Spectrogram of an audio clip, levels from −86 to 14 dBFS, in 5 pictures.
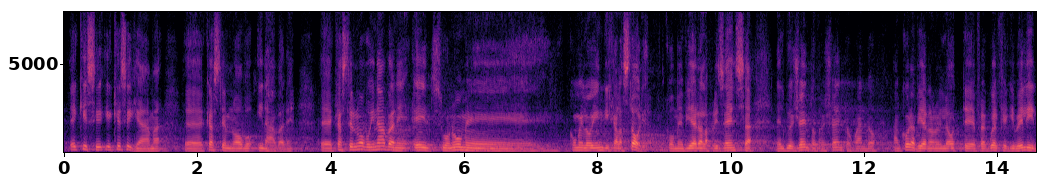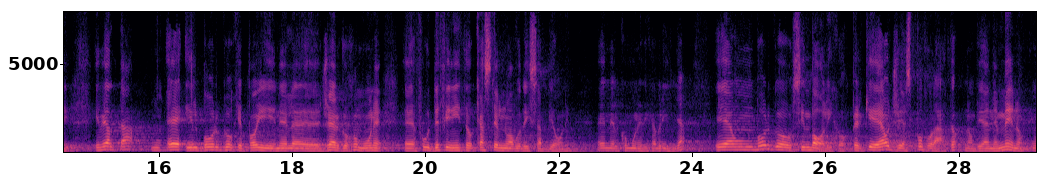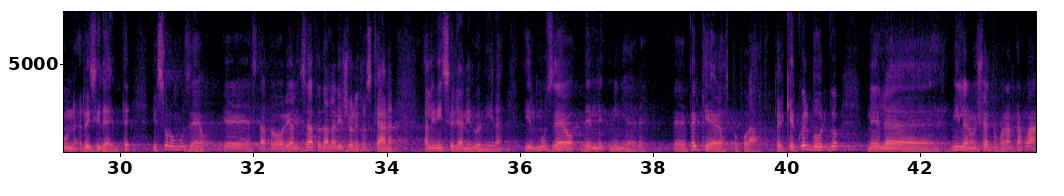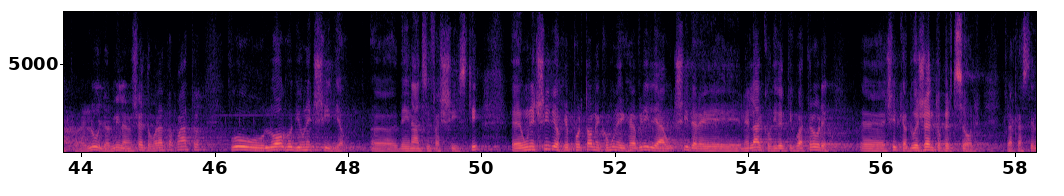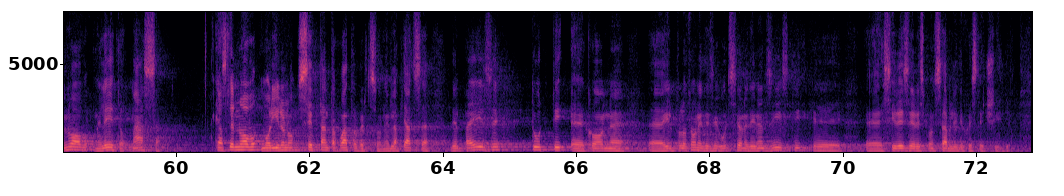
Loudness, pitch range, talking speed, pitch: -26 LUFS, 115-145 Hz, 135 wpm, 125 Hz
